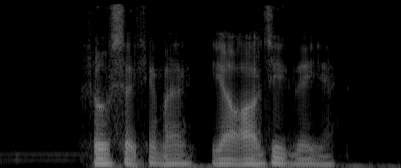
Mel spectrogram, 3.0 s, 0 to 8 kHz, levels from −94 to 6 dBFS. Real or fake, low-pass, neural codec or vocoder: fake; 7.2 kHz; codec, 16 kHz in and 24 kHz out, 0.4 kbps, LongCat-Audio-Codec, two codebook decoder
